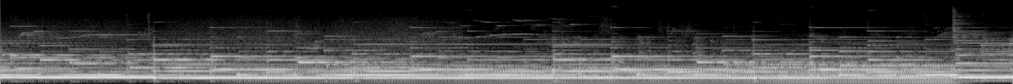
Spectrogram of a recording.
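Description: A live rock band's song intro, led by a keyboard holding sustained chords while higher notes change above them. A low sustained bass tone comes in about two seconds in and cuts off near the end, at a single sharp hit.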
